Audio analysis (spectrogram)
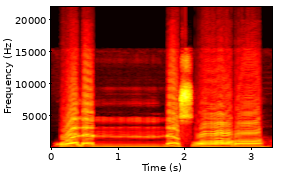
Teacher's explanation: Cara membacanya adalah ditahan suara nunnya sepanjang 2 harakat. Jadi tidak langsung dibaca walan nasara, tapi ada tahanan dulu sepanjang 2 harakat. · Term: gunnah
